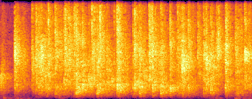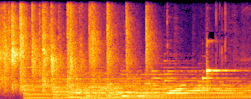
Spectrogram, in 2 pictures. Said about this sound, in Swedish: En applåd!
